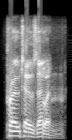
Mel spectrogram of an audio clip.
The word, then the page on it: protozoan: British English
